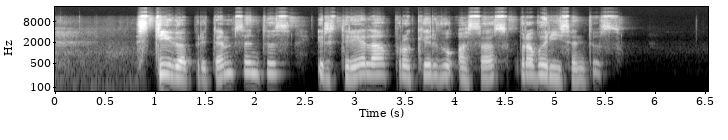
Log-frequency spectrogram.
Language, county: Lithuanian, Vilnius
